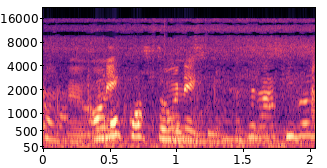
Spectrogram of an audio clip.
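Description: People talking close by over a steady hiss of meat sizzling on a charcoal grill.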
